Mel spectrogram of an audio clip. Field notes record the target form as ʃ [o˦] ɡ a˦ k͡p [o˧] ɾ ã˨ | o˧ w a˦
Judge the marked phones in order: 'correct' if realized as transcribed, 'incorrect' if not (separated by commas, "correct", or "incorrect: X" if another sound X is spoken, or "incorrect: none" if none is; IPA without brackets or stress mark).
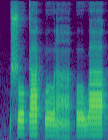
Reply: correct, correct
